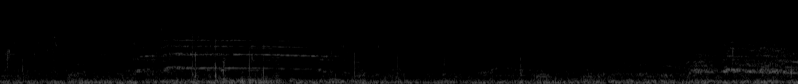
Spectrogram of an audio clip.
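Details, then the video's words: Hungry street cat making funny noises while eating: drawn-out, harmonic, wavering mewing calls of about a second each, over steady low rumbling background noise and frequent clicking chewing sounds. "Hungry street cat eating and making funny noises at the same time"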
